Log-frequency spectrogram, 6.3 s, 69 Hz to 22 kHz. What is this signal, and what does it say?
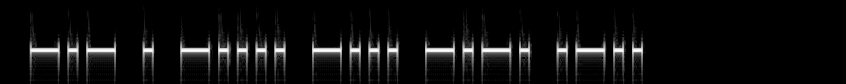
Morse code, heard as a keyed tone, about 17 wpm, 700 Hz. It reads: KE6BCL
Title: USA Call Signs - 3x Character Spacing - 17wpm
